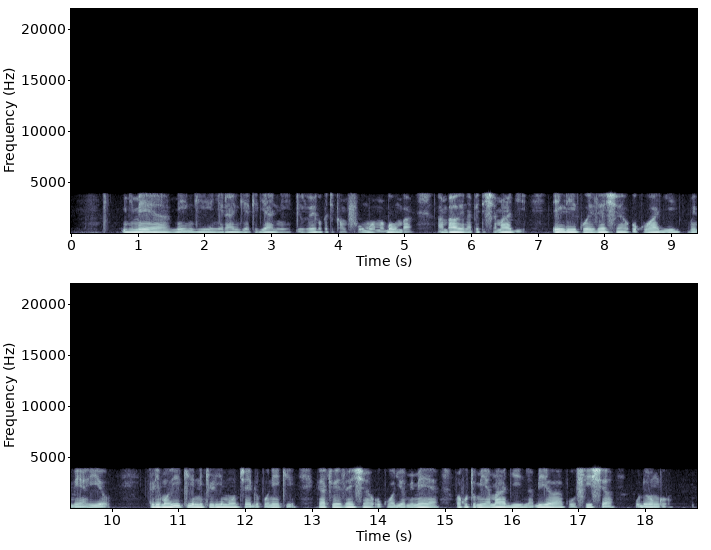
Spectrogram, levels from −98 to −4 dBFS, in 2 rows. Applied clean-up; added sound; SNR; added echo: none; none; none; none.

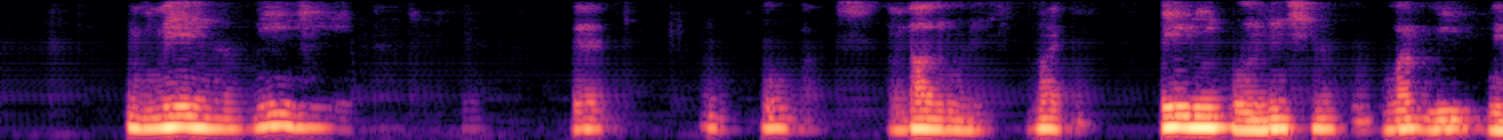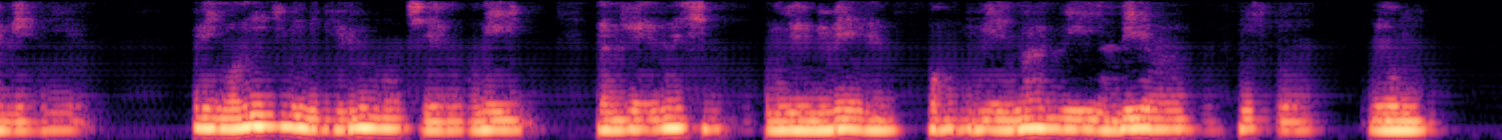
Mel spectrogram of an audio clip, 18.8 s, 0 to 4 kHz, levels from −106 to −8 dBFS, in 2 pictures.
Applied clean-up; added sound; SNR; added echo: neural mask model DeepFilterNet 3.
